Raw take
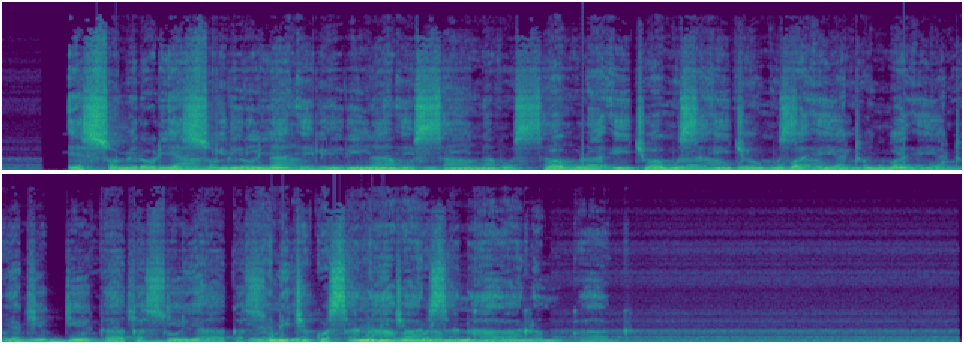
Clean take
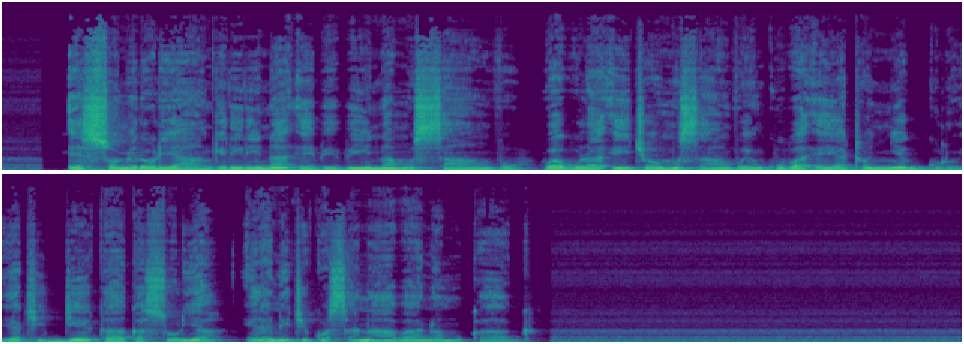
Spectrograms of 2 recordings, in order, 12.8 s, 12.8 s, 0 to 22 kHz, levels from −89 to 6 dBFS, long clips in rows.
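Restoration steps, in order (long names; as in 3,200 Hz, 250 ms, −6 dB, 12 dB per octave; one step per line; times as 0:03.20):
clipped peaks rebuilt −11.5 dBFS
repair the gap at 0:00.77/0:03.88/0:06.02, 1.8 ms
echo removal 667 ms −4 dB
level correction −6 dB, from 0:08.19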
